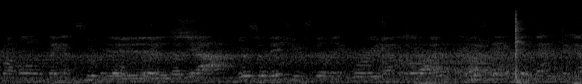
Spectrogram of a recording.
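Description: Trading cards rustle and slide against each other.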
